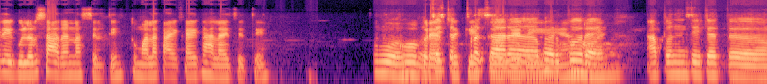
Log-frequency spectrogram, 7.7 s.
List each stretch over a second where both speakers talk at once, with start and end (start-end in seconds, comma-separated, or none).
4.0-6.0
